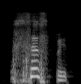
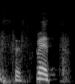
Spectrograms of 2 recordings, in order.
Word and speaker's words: césped: diferente a n vocal por ejemplo césped césped es una palabra grave ya le ha identificado la fuerza de voz está aquí en cesc porque turistas respecto dice césped entonces obviamente es una grave fuerza de voz en la penúltima ahora conoces ya he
